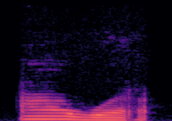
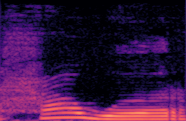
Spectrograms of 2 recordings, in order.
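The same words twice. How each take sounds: First: The word begins directly with a vowel sound. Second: The word begins with an audible h sound. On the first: The speaker calls it right. "melainkan hour" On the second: The speaker calls it wrong. "cara bacanya ini bukan hour"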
